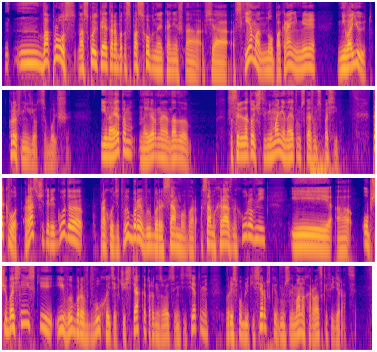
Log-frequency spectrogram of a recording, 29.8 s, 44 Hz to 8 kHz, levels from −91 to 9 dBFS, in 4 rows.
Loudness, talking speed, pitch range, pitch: -14 LUFS, 120 wpm, 110-160 Hz, 125 Hz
